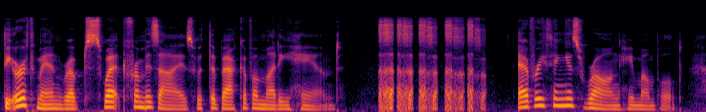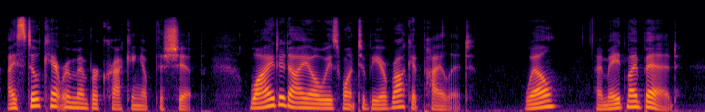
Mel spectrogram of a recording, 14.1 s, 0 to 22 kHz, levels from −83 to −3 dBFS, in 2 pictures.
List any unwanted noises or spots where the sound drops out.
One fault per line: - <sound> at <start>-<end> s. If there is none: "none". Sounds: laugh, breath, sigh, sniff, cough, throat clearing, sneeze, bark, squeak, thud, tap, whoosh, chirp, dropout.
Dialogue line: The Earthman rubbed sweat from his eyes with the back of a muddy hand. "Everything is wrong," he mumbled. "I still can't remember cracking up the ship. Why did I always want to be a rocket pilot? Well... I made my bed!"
- laugh at 3.8-4.9 s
